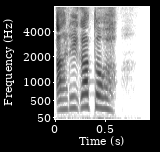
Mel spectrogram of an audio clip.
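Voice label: "arigato", boy; shonen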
